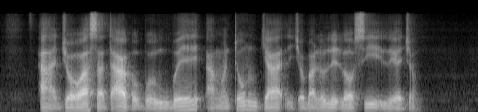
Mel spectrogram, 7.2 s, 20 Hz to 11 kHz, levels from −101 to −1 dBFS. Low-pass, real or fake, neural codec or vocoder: 7.2 kHz; fake; codec, 16 kHz, 0.3 kbps, FocalCodec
